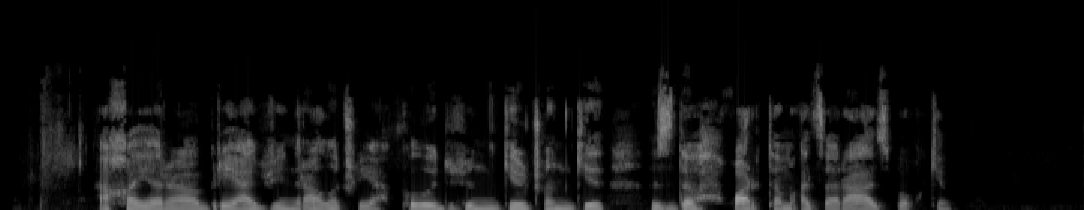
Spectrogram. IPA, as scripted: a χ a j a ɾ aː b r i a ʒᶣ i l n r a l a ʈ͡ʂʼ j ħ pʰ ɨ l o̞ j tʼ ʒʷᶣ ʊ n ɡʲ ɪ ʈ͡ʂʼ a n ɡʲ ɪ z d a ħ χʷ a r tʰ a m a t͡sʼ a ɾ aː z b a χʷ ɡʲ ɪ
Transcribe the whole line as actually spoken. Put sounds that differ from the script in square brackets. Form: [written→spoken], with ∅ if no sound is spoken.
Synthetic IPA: a χ a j a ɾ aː b r i a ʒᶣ i [l→∅] n r a l a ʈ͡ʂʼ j ħ pʰ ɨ l o̞ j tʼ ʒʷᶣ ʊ n ɡʲ ɪ ʈ͡ʂʼ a n ɡʲ ɪ z d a ħ χʷ a r tʰ a m a t͡sʼ a ɾ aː z b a χʷ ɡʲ ɪ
